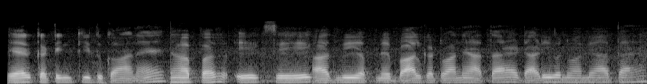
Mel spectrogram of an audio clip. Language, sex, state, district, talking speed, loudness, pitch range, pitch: Hindi, male, Uttar Pradesh, Jalaun, 185 wpm, -21 LUFS, 100-105 Hz, 105 Hz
